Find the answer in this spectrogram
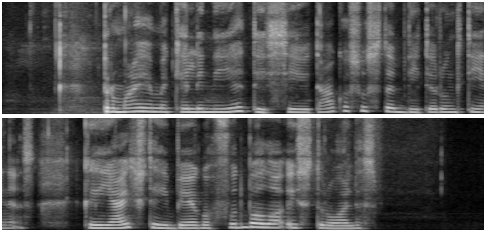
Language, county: Lithuanian, Šiauliai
